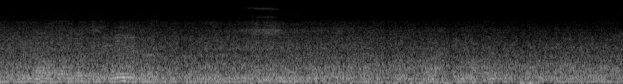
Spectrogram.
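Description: Steady background hum with an indistinct murmur of voices.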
